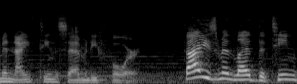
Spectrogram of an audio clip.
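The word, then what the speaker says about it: Theismann: Joe thyman actually pronounced thesman thyman changed the pronunciation of his surname while at Notre Dame to rhyme with Heisman in a bid for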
